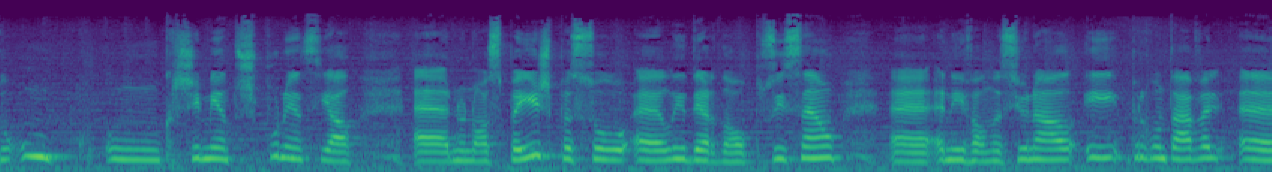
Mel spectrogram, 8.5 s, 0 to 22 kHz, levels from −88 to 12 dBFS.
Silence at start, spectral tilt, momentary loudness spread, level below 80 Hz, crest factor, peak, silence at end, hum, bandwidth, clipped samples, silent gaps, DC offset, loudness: 0 s; -3.5 dB/octave; 7 LU; -46 dBFS; 16 dB; -6 dBFS; 0 s; none; 16 kHz; under 0.1%; none; under 0.1%; -22 LUFS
